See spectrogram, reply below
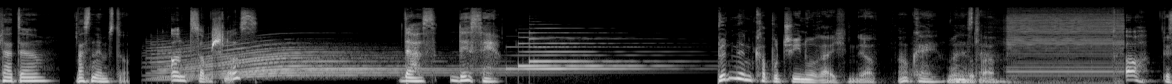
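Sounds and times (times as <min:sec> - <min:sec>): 
speech: 0:00.0 - 0:02.7, 0:04.0 - 0:05.3, 0:07.2 - 0:10.6, 0:11.2 - 0:11.7
doorbell chime ringing: 0:01.4 - 0:07.2.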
